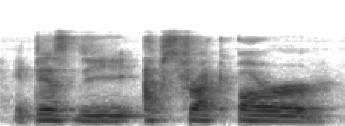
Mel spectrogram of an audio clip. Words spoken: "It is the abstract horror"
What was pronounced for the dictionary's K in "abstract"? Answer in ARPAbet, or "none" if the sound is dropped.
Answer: K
